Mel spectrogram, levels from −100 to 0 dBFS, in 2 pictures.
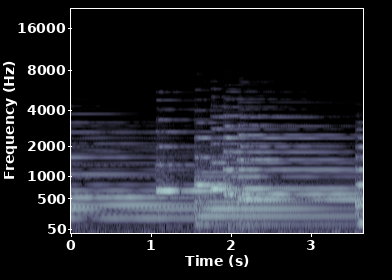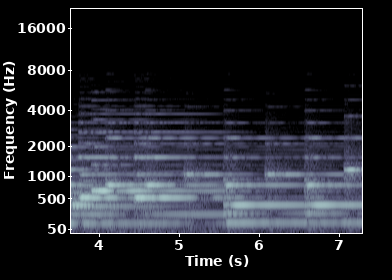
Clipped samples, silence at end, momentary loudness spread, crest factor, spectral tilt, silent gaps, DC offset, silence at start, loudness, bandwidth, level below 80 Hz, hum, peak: under 0.1%; 0 s; 12 LU; 16 dB; -9 dB/octave; none; under 0.1%; 0 s; -34 LUFS; 5.8 kHz; -68 dBFS; none; -18 dBFS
